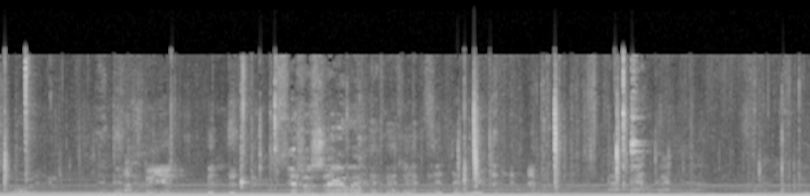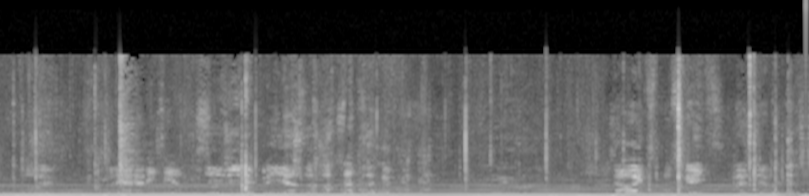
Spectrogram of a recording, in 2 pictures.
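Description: A steady, loud low drone of held amplified guitar and bass notes left ringing through the amps, one unchanging chord with many overtones. Voices call out over it, and low knocks and thumps join in from about seven seconds in.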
